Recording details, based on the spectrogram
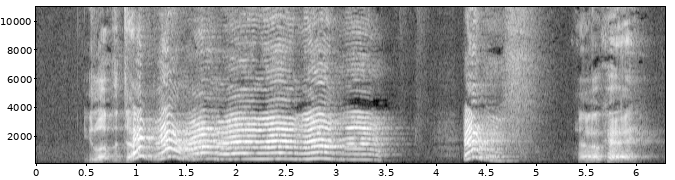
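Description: A dog named Mishka makes a long, drawn-out, wavering howl-like bark, then two shorter yowls after a pause. The sound is close and loud against silence.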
